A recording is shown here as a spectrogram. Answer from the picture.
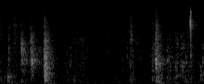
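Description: Faint paper handling: a few soft ticks and rustles as a glued paper liner is pressed and centred inside an envelope.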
